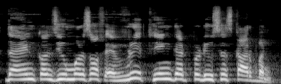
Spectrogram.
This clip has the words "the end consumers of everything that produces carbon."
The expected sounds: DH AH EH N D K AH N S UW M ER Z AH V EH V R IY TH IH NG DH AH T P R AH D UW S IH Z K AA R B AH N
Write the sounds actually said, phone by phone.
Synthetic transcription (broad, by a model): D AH EH N D K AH N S UW M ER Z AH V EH V R IY T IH NG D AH T P R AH D UW S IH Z K AA R B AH N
